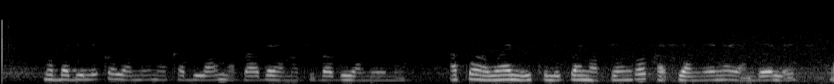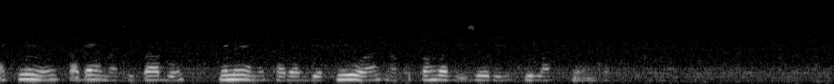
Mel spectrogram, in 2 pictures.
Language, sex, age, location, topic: Swahili, female, 25-35, Nairobi, health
